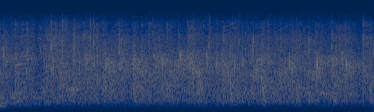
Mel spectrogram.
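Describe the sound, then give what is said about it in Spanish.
Church audience applauding during a sermon: steady, even applause of moderate loudness with dense overlapping claps and no breaks. “Denle un aplauso a Él que vive.”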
